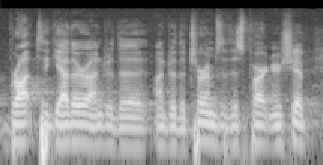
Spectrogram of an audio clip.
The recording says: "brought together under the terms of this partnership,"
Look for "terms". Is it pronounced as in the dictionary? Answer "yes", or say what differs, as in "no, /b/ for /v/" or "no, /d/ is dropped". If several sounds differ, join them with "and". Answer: yes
